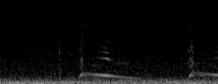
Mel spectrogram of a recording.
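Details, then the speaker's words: EcoReco M5 electric scooter with a gearless direct-drive rear hub motor spun by hand; two short humming tones fall in pitch as the wheel slows, which is normal magnet drag. "can hear the humming and you can see that it's sort of dragging. And again, I believe that inside there's a gearless direct drive motor, and those are known for being, you know, really durable."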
